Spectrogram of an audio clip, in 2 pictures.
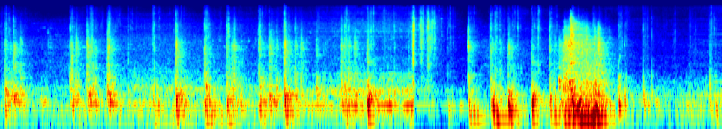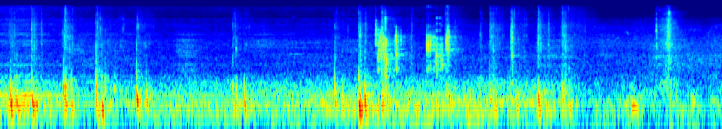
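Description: Quick footsteps thud on hard floors and metal steps.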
